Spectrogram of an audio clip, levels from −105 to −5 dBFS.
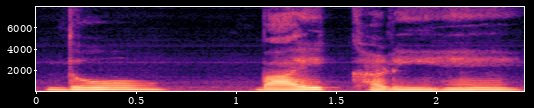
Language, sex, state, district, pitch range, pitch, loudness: Hindi, female, Madhya Pradesh, Bhopal, 160-185 Hz, 175 Hz, -17 LUFS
